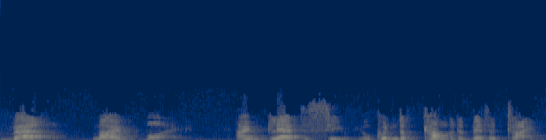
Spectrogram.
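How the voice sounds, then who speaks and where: An actor playing a genial, avuncular older country doctor in a radio drama, self-assured. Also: male voice, mid-range voice, sing-song, measured pace, slight background noise. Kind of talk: British radio drama acting. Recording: dull, lo-fi radio recording.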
